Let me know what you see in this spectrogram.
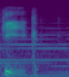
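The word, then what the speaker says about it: Gigue: G I G U E I A still pronounced geek cuz that makes sense.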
